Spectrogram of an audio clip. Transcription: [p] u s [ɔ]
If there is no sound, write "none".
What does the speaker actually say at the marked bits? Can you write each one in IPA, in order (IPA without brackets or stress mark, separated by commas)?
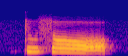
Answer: t, ɔ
